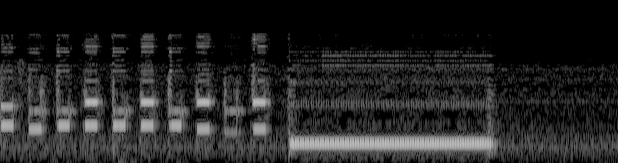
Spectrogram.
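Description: Telephone touch-tone (DTMF) dialing: about ten quick two-note beeps as an automated phone system dials a number, followed by a steady ringback tone lasting about two seconds as the called line rings.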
